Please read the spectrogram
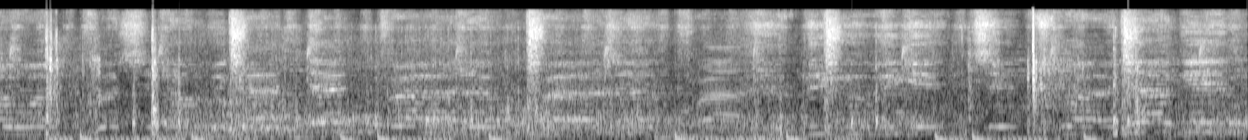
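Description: Skateboard on concrete: wheels rolling, then sharp clacks as the board pops up onto a concrete ledge and rides along it. Hip-hop music plays throughout.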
